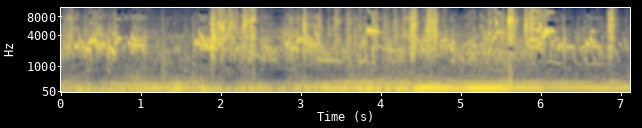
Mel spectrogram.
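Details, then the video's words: Budgerigars playing with each other, giving squawky chirps and busy warbling chatter above a noticeable low mechanical hum. "Budgies playing with each other birds chirping sounds"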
